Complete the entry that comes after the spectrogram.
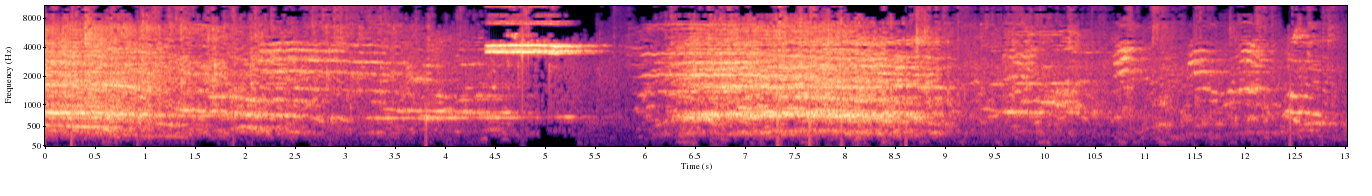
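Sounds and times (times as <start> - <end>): referee's whistle blast: 4.4 - 5.7.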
